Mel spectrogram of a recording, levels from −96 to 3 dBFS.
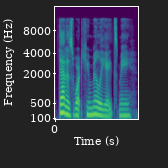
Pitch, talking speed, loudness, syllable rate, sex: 180 Hz, 180 wpm, -22 LUFS, 5.6 syllables/s, female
